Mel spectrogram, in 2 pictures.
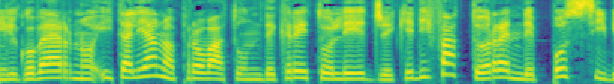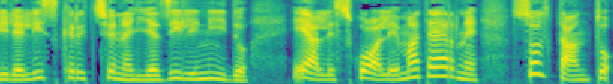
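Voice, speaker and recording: A woman radio host presenting the news and opening the phone lines, brisk and conversational. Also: mid-range voice, a little mellow, no echo, clean studio sound.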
